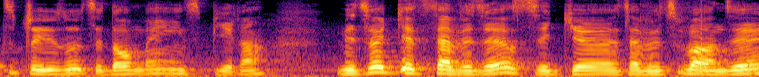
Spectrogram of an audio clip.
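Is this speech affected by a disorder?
Yes: cerebral palsy; wheelchair use.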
